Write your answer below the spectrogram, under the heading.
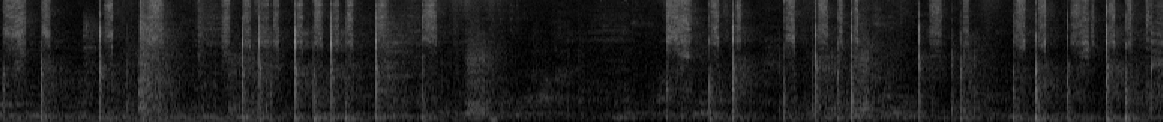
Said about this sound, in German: Ich schreibe das noch einmal an die Tafel.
